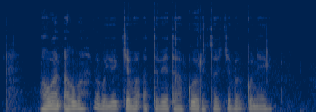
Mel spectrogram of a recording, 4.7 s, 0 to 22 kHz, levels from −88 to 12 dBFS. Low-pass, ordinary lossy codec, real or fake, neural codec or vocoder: none; none; real; none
